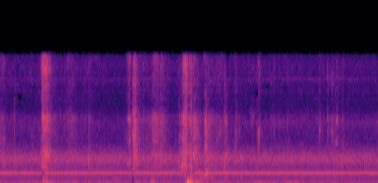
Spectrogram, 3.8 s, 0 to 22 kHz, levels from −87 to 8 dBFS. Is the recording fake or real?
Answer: fake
